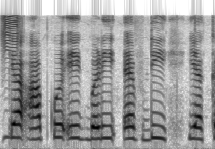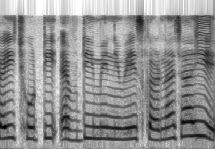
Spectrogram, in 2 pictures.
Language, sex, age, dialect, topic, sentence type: Hindi, female, 25-30, Hindustani Malvi Khadi Boli, banking, question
